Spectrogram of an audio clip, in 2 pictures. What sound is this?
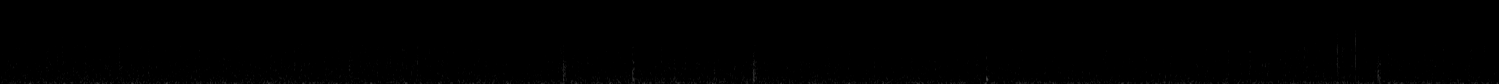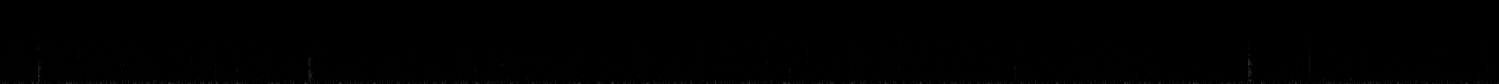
Soundscapes > Nature
24h ambiance pt-04 - 2025 04 16 03h00 - 06H00 Gergueil Greenhouse
April, weather, raining, Rural, green-house, windless, early-morning, country-side, MS, rain-shower, Zoom-H2N, Night, over-night, H2N, Gergueil, Bourgogne-Franche-Comte, 2025, plastic, France, field-recording, Mid-side, 21410, rain, Cote-dor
